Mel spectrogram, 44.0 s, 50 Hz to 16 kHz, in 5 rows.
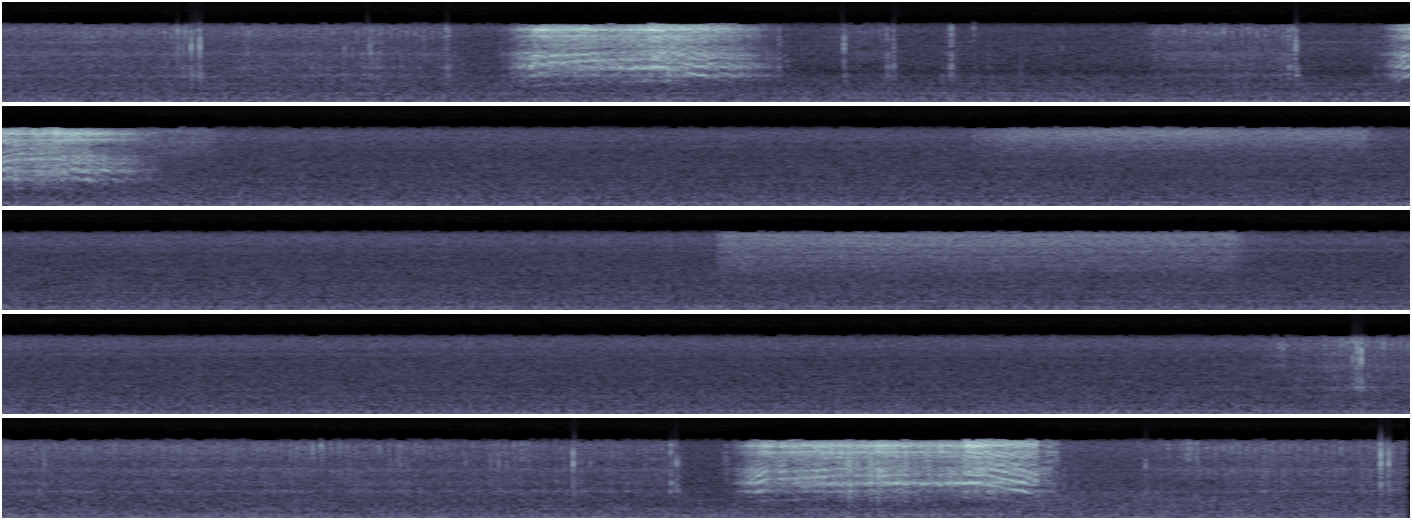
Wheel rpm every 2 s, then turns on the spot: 30, 60, 30, 10, 40, 0, 0, 0, 0, 0, 0, 0, 0, 0, 0, 0, 0, 10, 20, 20, 130, 20.
0-2 6-8 34-38 42-44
